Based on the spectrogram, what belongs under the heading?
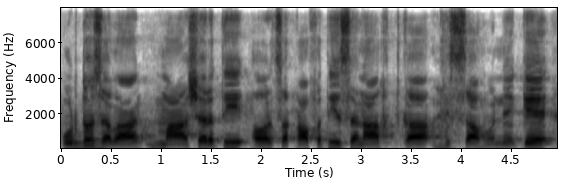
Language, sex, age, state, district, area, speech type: Urdu, male, 18-30, Uttar Pradesh, Saharanpur, urban, spontaneous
